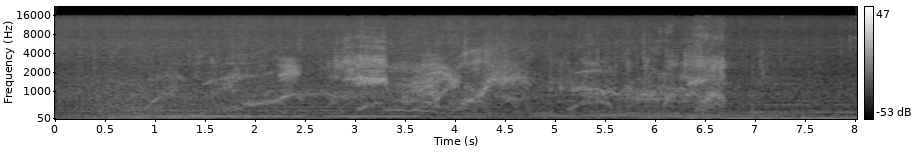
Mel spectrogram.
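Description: Creatures shriek and screech in the darkness.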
